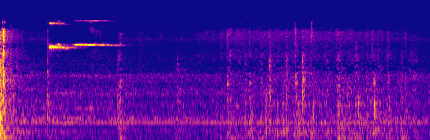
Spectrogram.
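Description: Fortuna Automat bun divider-rounder running: a steady motor hum under irregular rattling and knocking from its mechanism. A loud metallic clank comes right at the start.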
